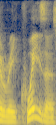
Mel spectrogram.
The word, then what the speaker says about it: Rayquaza: And if there is a Mega Rayquaza, sorry, I'm saying Rayquaza because that's how you're supposed to pronounce it.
